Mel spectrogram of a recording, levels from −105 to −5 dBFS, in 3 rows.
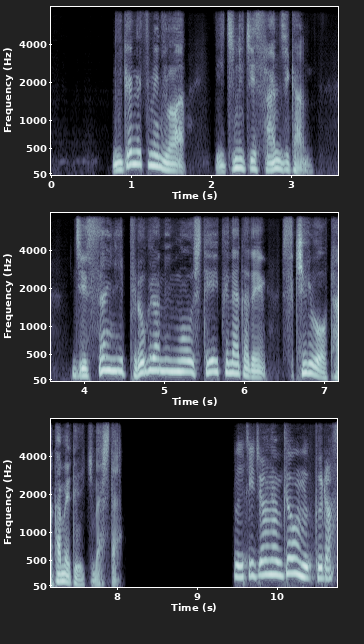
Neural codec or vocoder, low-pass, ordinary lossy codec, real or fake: codec, 16 kHz, 1 kbps, FreqCodec, larger model; 7.2 kHz; none; fake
